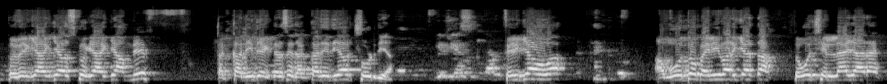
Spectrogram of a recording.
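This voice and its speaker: A man, teaching a physics lesson through an animated story and repeated questions to the class. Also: high-pitched, brisk, pauses often, crowd noise, poor audio.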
